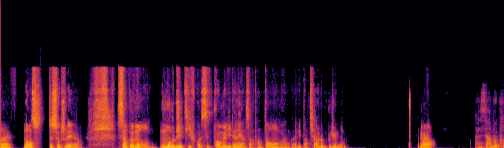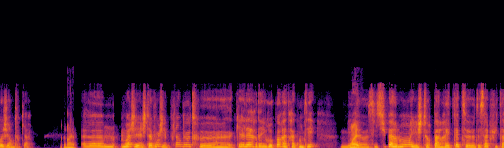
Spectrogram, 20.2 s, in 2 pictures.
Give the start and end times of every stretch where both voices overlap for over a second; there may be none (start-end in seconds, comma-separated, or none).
none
